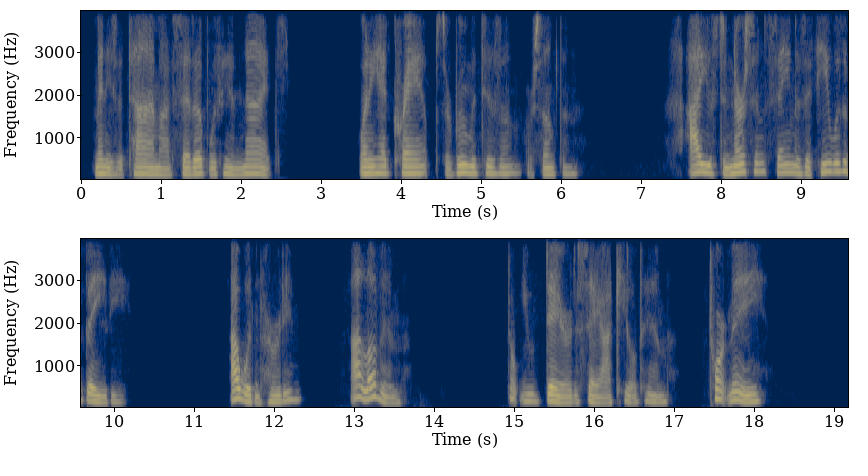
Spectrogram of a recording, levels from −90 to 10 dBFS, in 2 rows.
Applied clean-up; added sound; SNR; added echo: neural mask model Resemble Enhance denoiser.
